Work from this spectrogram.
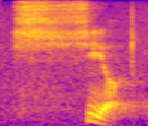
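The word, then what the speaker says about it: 시옷: I have been miseducated in how to pronounce shiot, the letter shiot, the curvy one, and it's apparently touch your teeth, your tongue to the roof of your mouth, not the bottom of your bottom teeth.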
